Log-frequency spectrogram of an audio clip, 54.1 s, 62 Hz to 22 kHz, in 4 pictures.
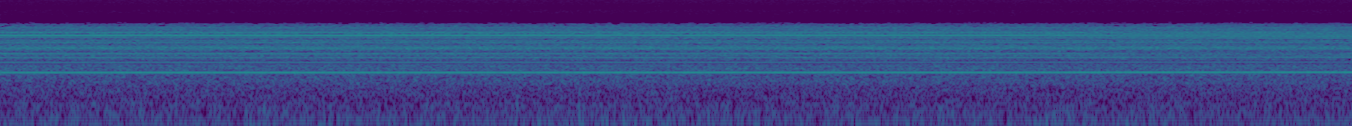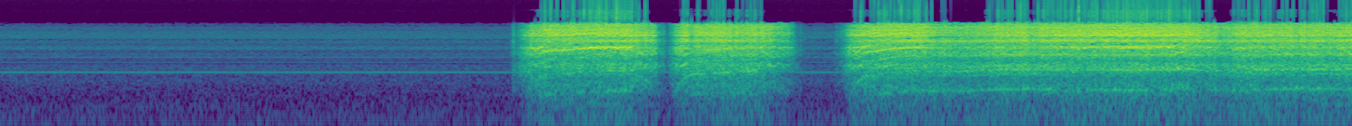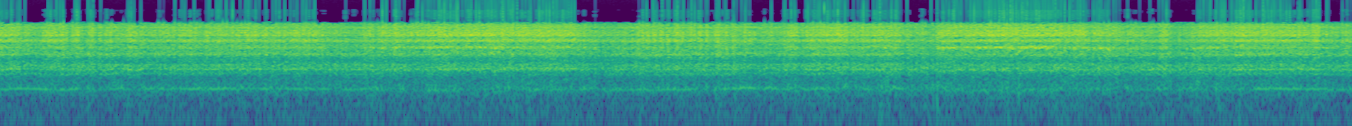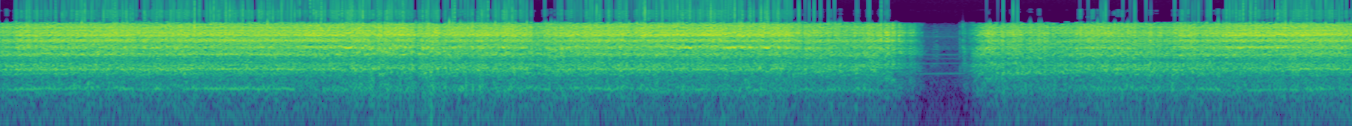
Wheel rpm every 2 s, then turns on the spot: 0, 0, 0, 0, 0, 0, 0, 0, 0, 90, 100, 180, 220, 230, 230, 230, 220, 230, 220, 220, 230, 230, 220, 220, 160, 150, 220.
none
